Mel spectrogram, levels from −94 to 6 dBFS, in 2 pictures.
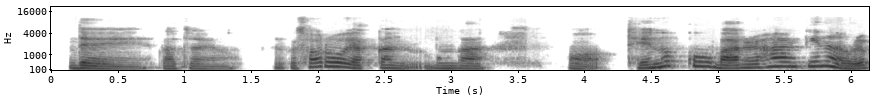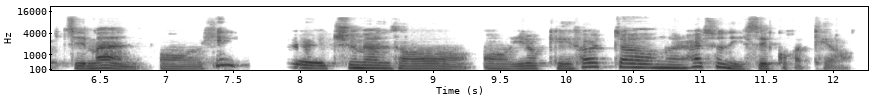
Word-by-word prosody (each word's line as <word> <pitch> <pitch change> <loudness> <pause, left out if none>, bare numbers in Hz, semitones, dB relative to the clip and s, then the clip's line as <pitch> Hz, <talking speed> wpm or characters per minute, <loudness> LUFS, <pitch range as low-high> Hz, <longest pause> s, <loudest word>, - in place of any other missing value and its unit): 네 145 -2 0
맞아요. 140 -1 -7 0.2
그러니까 165 - -8
서로 250 +4 +3
약간 170 -1 -1
뭔가 155 -1 -3 0.6
어 - - -4
대놓고 275 +9 +1
말을 200 +5 +4
하기는 275 +1 +3
어렵지만 155 -2 +2 0.2
어 135 -1 -5
힌트를 225 - -2
주면서 155 -6 +1
어 145 -1 -4
이렇게 150 0 -2
설정을 225 -6 +2
할 250 - +3
수는 225 - +1
있을 145 +2 -1
것 - - -9
같아요. - - -10
170 Hz, 245 characters per minute, -24 LUFS, 150-230 Hz, 0.6 s, 말을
